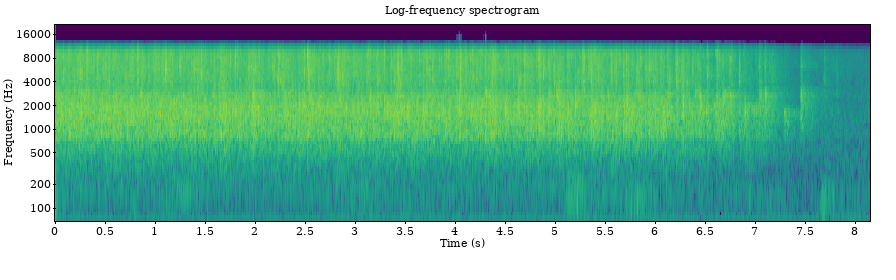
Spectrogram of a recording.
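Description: Large audience applauding: dense, steady clapping that dies away about seven seconds in.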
